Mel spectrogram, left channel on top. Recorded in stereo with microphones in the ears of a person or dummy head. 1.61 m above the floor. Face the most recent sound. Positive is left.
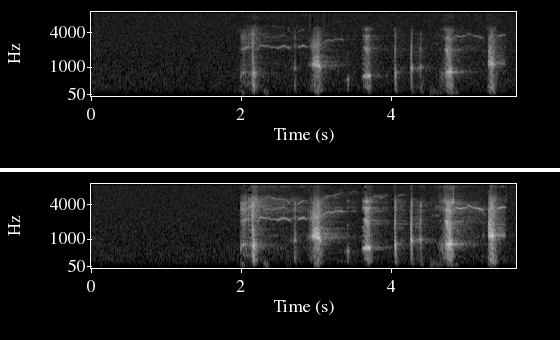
turn(degrees=-40)  # may be behind; listen again after turning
